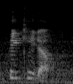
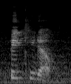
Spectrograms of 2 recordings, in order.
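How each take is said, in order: First: The final consonants link into the next words. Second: The final consonants link into the next words.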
